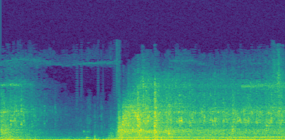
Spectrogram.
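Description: Crawler excavator's diesel engine idling steadily, a constant low hum with no change in speed.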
